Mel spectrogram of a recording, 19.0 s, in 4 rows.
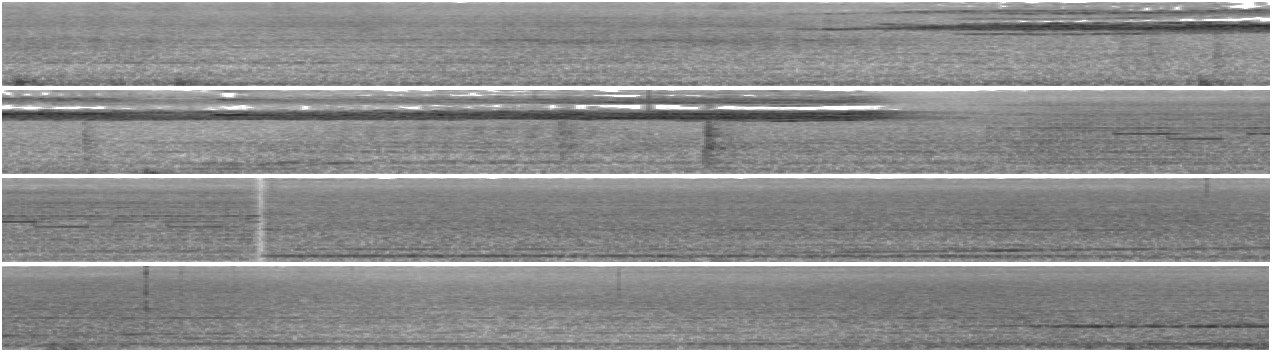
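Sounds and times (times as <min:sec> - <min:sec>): train rumbling past: 0:00.0 - 0:19.0
wheels squealing: 0:02.8 - 0:10.3.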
